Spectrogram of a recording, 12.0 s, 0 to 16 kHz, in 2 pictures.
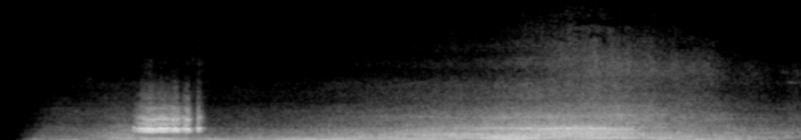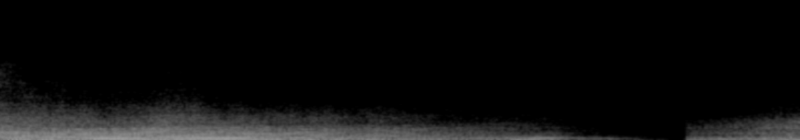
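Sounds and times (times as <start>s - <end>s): tyre squeal: 1.0s - 1.6s.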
